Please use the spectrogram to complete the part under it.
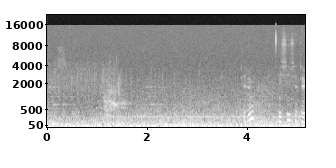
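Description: A low rumbling drone fills a large echoing space.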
